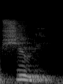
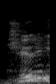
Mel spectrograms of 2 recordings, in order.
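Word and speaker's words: Ncuti: So now, and you told me that, and you'll have to pronounce his name, Shooty. Shooty, yeah, Shooty Gatwa.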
